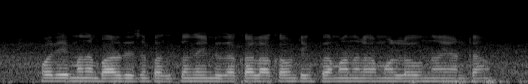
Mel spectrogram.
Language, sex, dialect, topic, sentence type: Telugu, male, Telangana, banking, statement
